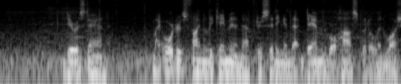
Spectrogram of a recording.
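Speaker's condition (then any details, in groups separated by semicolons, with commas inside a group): No condition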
